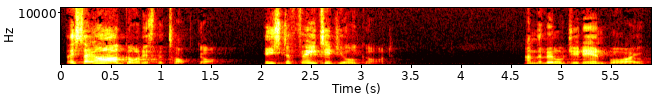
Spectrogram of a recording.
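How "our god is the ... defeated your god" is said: lightly acted playground boast; triumphant jeer in a retold argument; mocking kids. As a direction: crow over him like a taunting child. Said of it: "they laugh at him".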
